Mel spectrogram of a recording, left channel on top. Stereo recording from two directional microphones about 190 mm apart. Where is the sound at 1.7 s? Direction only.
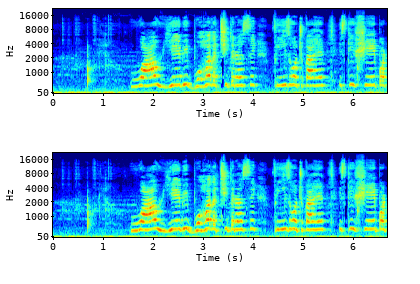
40° right (ahead or behind).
